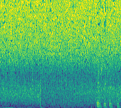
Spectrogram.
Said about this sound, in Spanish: Bueno, Pero A un silbido más bien como de manguera eh, aprisionada. Claro, claro, como cuando no puede pasar el agua y pasas un chorrito así finito.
